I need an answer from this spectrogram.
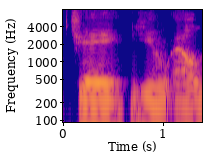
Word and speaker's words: jul: And in modern Scandinavian languages, the word for December and for the holiday is J-U-L, which of course in Scandinavian languages, J is always pronounced as a Y, so you had Jul.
